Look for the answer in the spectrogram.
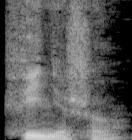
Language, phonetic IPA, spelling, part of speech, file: Russian, [ˈfʲinʲɪʂʊ], финишу, noun, Ru-финишу.ogg
- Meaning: dative singular of фи́ниш (fíniš)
